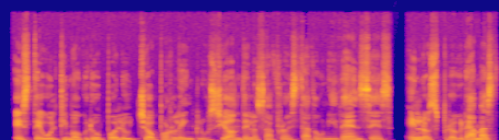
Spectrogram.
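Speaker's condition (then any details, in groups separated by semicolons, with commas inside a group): No condition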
